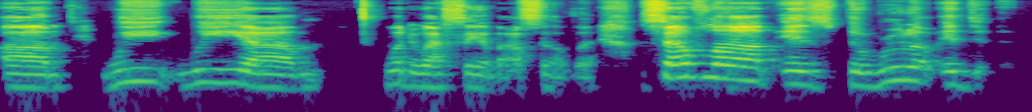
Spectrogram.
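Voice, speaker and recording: Her voice a normal speaking voice, a woman of medium pitch talks at a moderate pace with lively intonation. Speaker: talk show co-host. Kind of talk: casual chat.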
